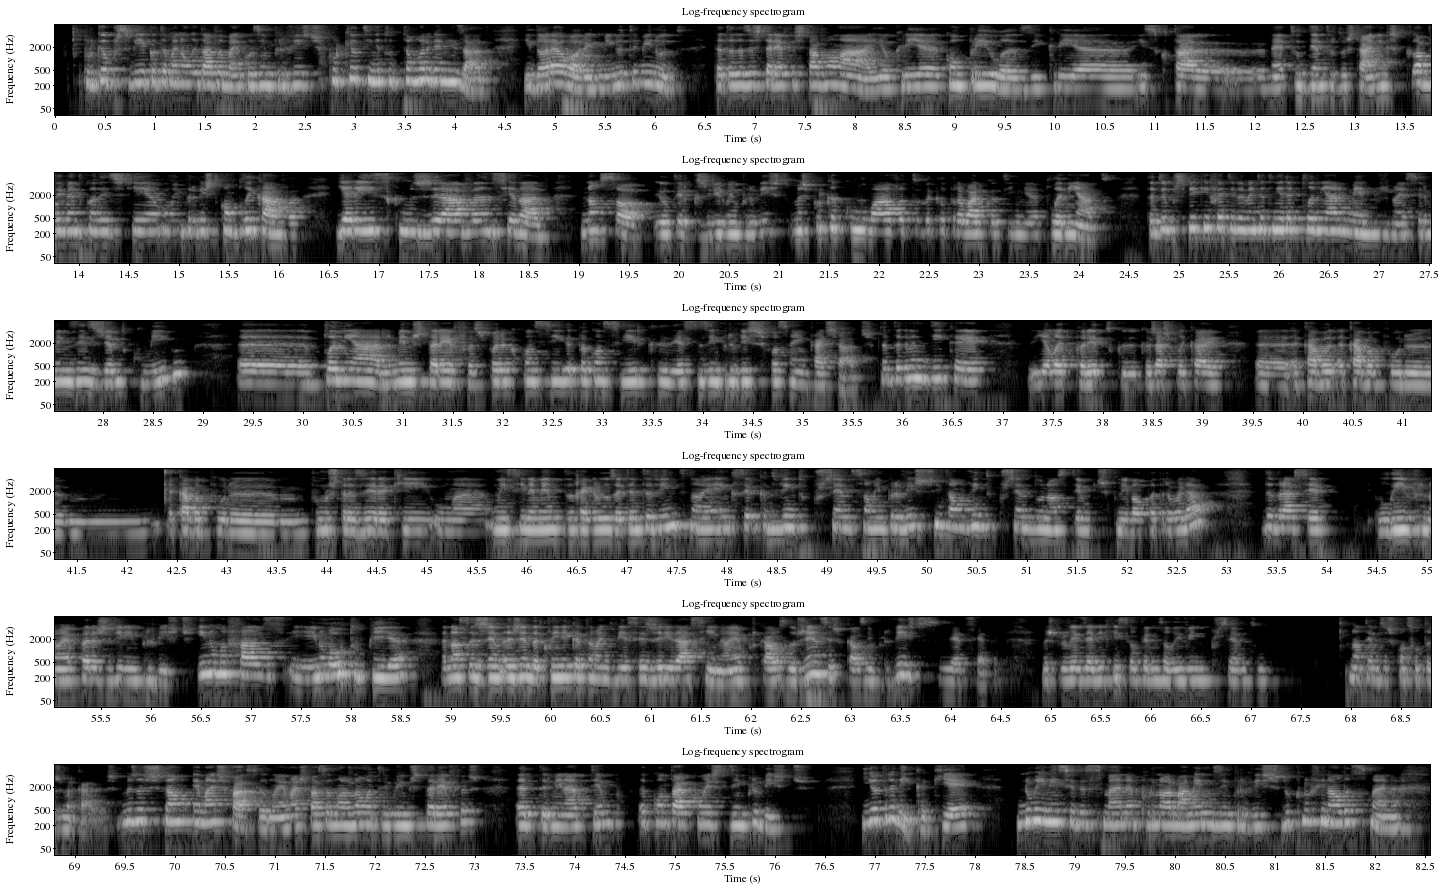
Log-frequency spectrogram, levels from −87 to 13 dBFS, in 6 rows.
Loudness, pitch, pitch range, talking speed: -26 LUFS, 200 Hz, 180-225 Hz, 180 wpm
